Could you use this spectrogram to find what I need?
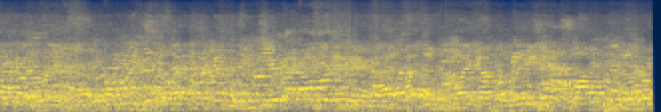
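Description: A crowd of men and women chatter loudly nearby.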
